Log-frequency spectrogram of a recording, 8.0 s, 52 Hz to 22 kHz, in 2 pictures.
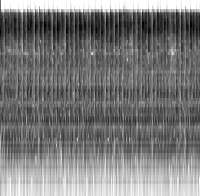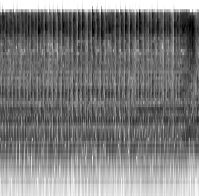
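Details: Yamaha DTR 125 two-stroke with engine from a 2007 electric-start bike, first start after fitting unrestricted Gilera SC CDI, new seals, 240 main jet, powervalve fully open, Big One exhaust; crisp even buzz holding steady with quick rev blips, no misfire or rattle: normal two-stroke running.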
